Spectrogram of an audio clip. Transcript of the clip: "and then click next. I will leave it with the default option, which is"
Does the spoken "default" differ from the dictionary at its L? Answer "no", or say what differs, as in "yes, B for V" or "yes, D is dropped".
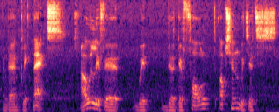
no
